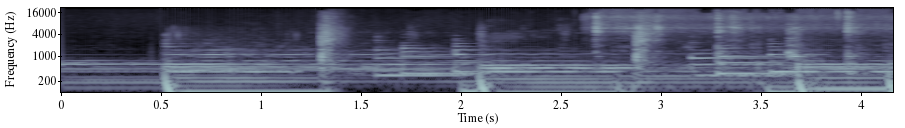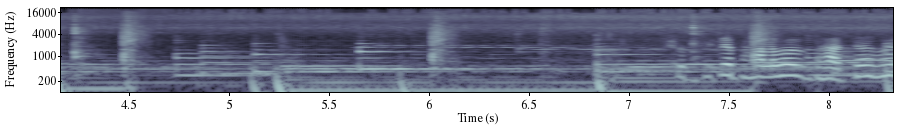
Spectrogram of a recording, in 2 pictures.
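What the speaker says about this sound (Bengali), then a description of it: "বরবটি কুচিটা দিয়েও একটু নেড়ে নিব।" Chopped yardlong beans are stir-fried in a pan for fried rice with sausage: a steady sizzle, broken by repeated metallic clanks and scrapes of a spatula stirring at an uneven rhythm, close and loud.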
